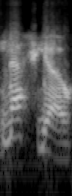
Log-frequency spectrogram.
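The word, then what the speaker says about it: Nessjø: Nesso.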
